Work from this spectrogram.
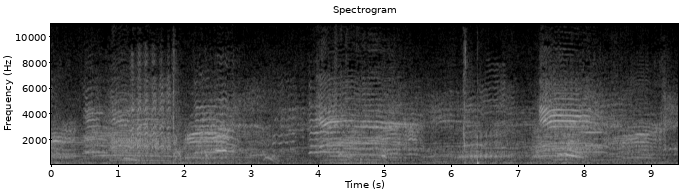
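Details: Goats in a herd giving loud, quavering bleats in bursts every couple of seconds, high and low voices overlapping, with a sharp knock near the middle.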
